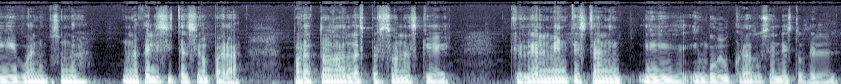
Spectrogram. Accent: Amecameca, State of Mexico, Mexico; yo soy de aquí de Amecameca

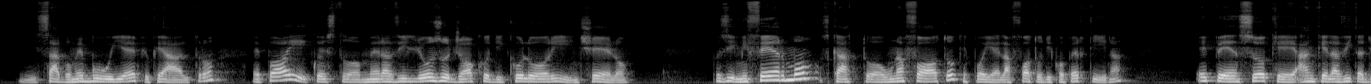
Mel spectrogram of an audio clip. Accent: Milan, Lombardy, Italy; ho 33 anni e sono nato e cresciuto a Milano, dove vivo tuttora.

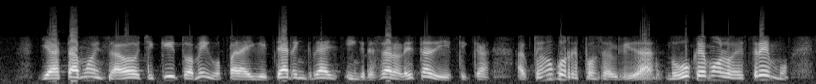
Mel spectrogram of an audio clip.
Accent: Venezuela; como venezolano

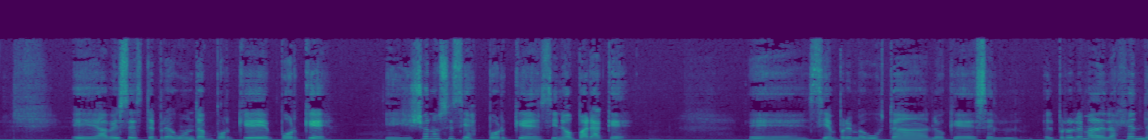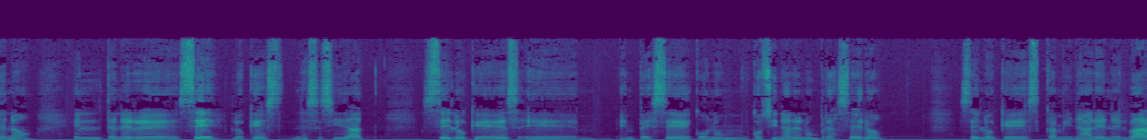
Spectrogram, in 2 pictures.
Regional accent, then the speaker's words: Río Cuarto, Córdoba, Argentina; moved away as an adult; now in José C. Paz, Argentina; Soy cordobesa, ajá, nací en Río Cuarto, así que, bueno, hace que vivo en José C. Paz 25 años.

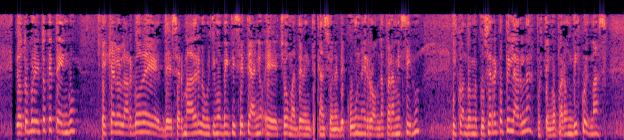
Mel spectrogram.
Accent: Nicaragua; born there; si nací en Nicaragua, es porque aquí necesitamos un cambio

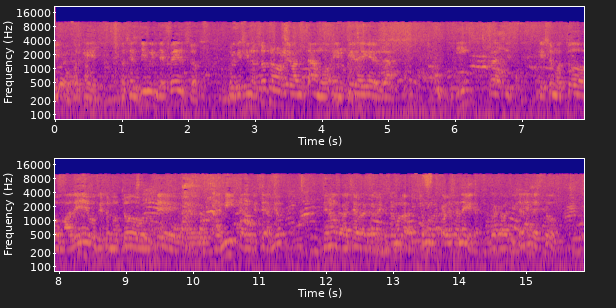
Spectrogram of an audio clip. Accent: Corrientes, Argentina; yo soy correntino

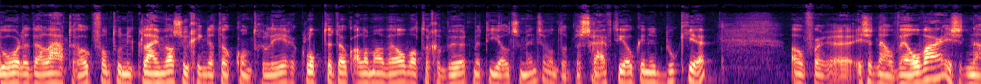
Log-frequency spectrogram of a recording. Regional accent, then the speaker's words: Netherlands; En dan, ja, ik schaam mij toch wel een beetje als een Nederlander.

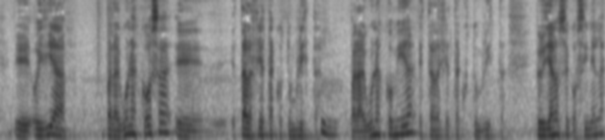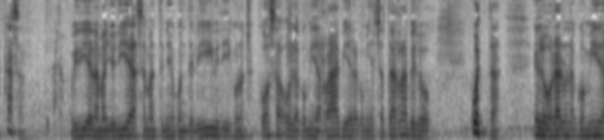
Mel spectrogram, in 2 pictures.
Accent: Chile; nosotros como sociedad, como Chile, como chilenos, digo

